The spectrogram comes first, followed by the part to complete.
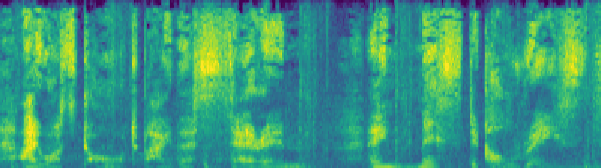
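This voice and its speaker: A female-sounding put-on character voice, whispering at a fairly slow pace. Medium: video game. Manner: solemn, hushed.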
